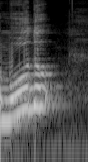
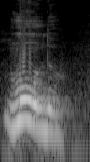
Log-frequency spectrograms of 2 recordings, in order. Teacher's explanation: a letra U que vai grafar o fonema oral u eu digo mudo fonema nasal que eu digo mundo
